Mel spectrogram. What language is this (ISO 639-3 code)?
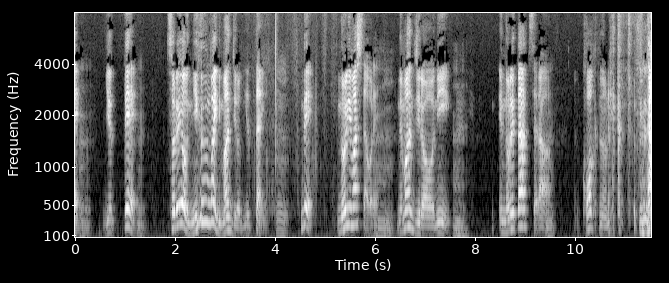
jpn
